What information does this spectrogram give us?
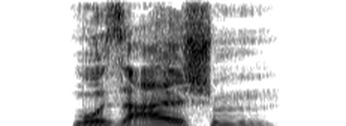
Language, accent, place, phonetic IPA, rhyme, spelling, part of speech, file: German, Germany, Berlin, [moˈzaːɪʃm̩], -aːɪʃm̩, mosaischem, adjective, De-mosaischem.ogg
- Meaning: strong dative masculine/neuter singular of mosaisch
